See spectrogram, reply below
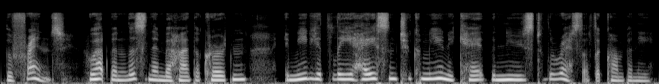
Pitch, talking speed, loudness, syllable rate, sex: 215 Hz, 190 wpm, -16 LUFS, 6.2 syllables/s, female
